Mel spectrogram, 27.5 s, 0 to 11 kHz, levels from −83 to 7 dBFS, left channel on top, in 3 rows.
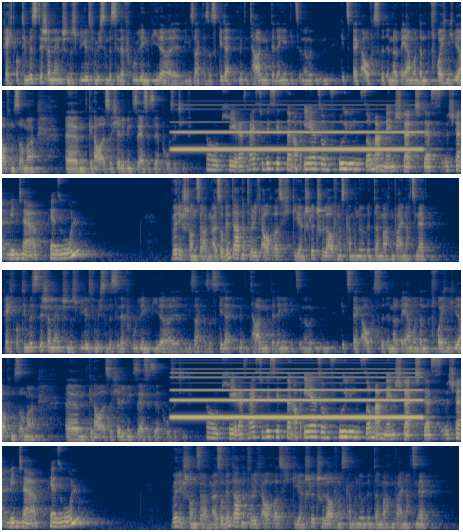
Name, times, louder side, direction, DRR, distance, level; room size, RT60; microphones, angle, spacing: voice 1, 0.0-12.8 21.7-26.8, left 3 dB, 45° left, 10 dB, 0.7 m, -29 dB
sound 1, 12.5-17.6, right 4 dB, 75° right, 0.4 m, -17 dB
voice 2, 13.3-19.9, equal, ahead, 6 dB, 0.5 m, -24 dB
23.5 x 12.5 x 3.2 m, 1.1 s
head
